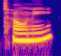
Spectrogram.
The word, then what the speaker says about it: Toni: It's Miss Toni and the Macaroni Band because macaroni rhymes with Tony.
